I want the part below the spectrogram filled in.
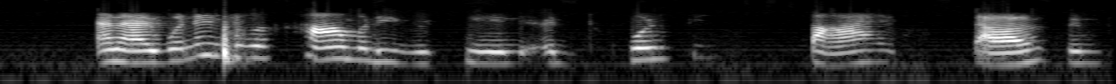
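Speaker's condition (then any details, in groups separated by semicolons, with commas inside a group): Cerebral palsy; spinal cord surgery C1 to C7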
